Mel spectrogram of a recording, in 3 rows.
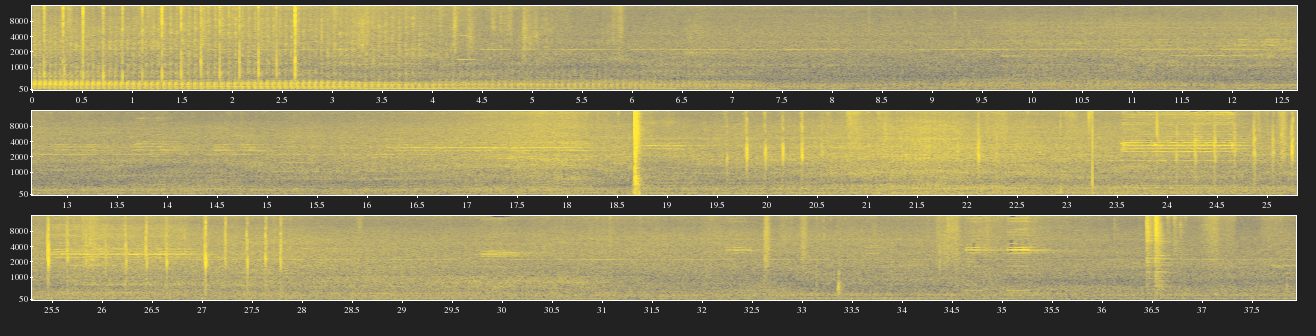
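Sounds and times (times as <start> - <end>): motorbike passing: 0.0 - 8.1, 17.0 - 34.7
traffic hum: 0.0 - 37.9
sharp snap: 18.7 - 20.8, 23.2 - 28.0
car horn toots: 23.5 - 27.0, 34.6 - 35.6.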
